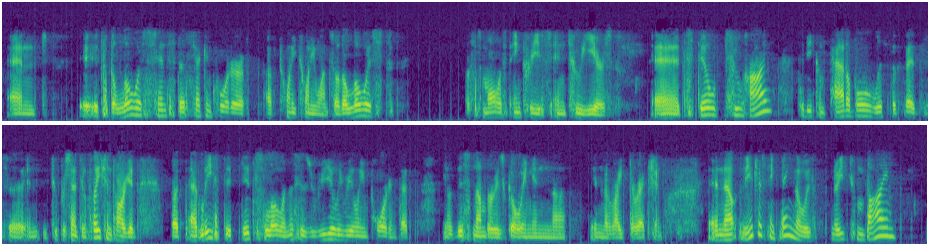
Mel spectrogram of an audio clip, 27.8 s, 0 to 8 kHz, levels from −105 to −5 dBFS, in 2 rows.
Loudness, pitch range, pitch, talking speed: -23 LUFS, 105-160 Hz, 125 Hz, 155 wpm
